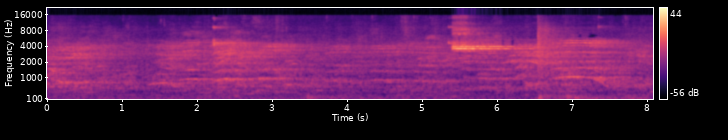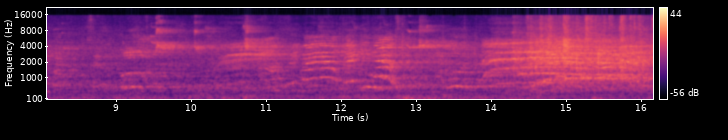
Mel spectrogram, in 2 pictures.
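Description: Basketball game heard from the stands of a gym: a ball dribbling on the hardwood, sneakers squeaking, and players and spectators calling out, echoing in the large hall. It gets louder near the end.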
